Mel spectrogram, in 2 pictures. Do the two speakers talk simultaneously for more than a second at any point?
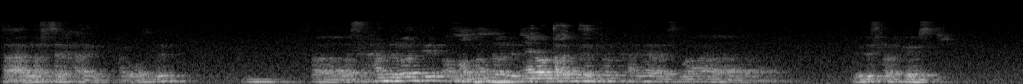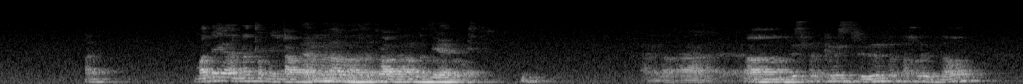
Yes, from 4.5 s

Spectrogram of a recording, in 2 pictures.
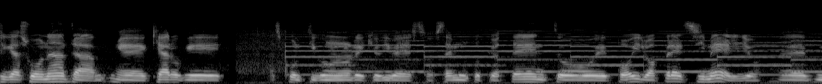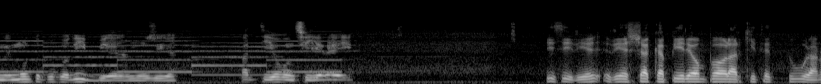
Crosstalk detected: No

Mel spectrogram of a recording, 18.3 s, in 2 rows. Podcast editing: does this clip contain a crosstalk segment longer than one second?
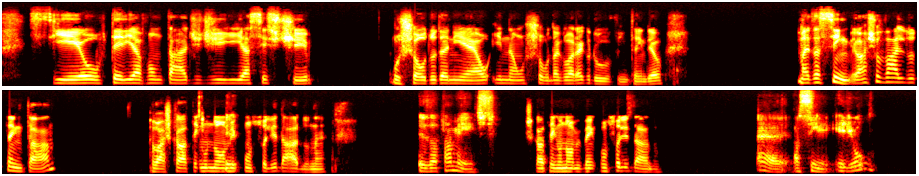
No

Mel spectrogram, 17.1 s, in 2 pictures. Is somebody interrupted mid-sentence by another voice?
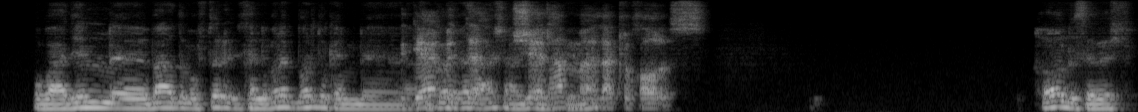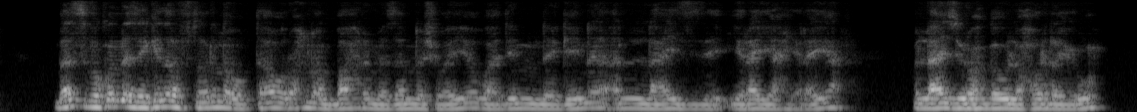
Yes, from 3.0 s

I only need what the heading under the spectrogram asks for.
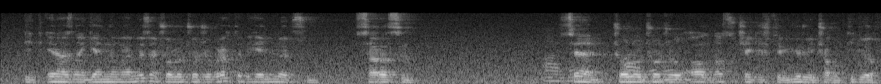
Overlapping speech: Yes, from 5.6 s

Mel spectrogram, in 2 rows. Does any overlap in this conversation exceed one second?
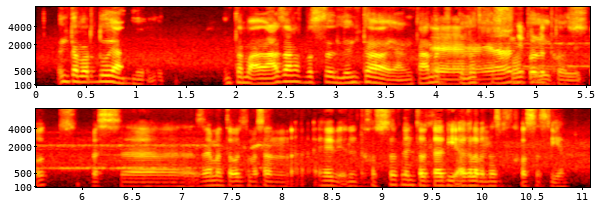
Yes, from 3.9 s

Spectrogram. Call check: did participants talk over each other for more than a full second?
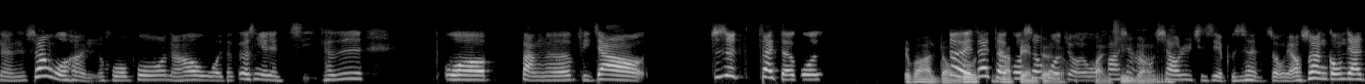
Yes, from 9.5 s

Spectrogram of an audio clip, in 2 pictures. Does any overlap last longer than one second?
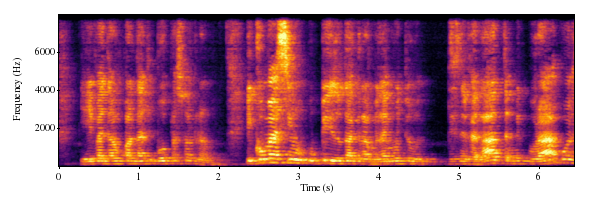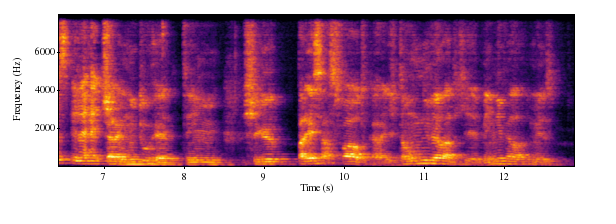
No

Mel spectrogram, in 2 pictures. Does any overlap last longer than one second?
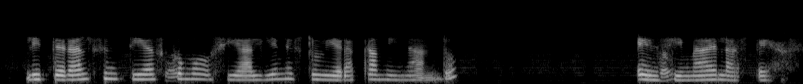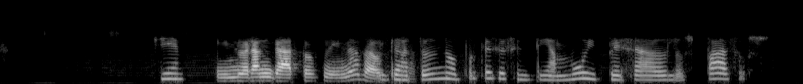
No

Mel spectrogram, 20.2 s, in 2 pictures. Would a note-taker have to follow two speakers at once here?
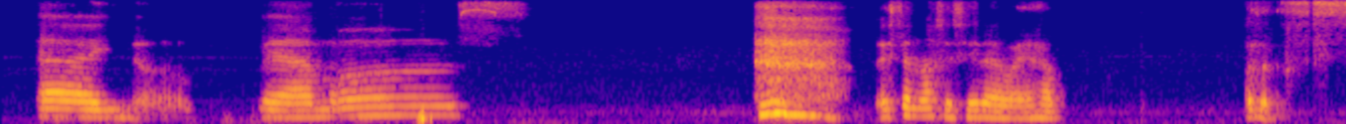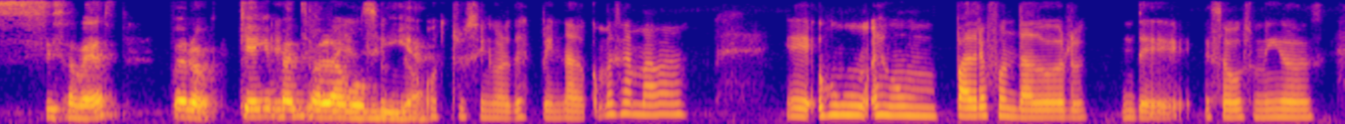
Yes, from 12.1 s

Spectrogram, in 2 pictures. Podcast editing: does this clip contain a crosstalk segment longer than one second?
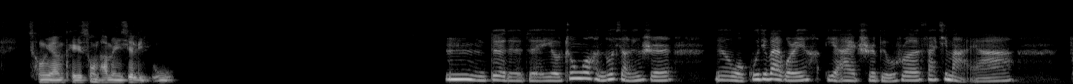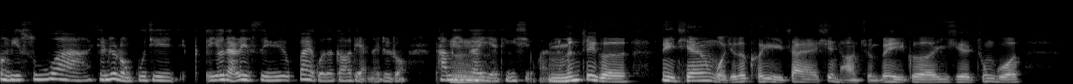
No

